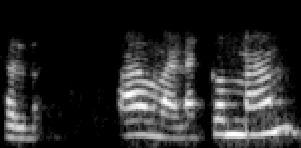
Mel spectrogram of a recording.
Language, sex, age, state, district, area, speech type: Tamil, female, 30-45, Tamil Nadu, Tirunelveli, urban, conversation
